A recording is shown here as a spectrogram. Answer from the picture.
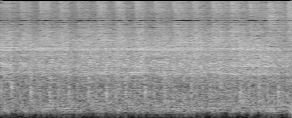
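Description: Live rock band playing an instrumental passage: electric guitars over a steady, driving drum-kit beat, loud and continuous.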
